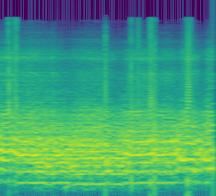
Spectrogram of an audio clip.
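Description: A ground fireworks fountain spraying sparks: a steady hiss with sharp crackles, over a wavering melodic line played through a loudspeaker system.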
